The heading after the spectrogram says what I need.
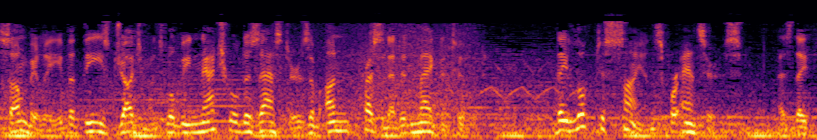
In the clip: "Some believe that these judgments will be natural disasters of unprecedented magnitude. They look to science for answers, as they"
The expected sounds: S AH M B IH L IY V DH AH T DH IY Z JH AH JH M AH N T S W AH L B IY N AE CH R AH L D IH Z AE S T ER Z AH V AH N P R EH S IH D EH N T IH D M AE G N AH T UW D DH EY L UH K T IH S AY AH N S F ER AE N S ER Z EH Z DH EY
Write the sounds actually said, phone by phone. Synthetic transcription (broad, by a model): S AH M B IH L IY V DH AH T DH IY Z JH AH JH M AH N T S W AH L B IY N AE CH R L D IH Z AE S T ER Z AH V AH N P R EH S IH D EH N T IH D M AE G N AH T UW D DH EY L UH K T IH S AY AH N S F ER AE N S ER Z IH Z DH EY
